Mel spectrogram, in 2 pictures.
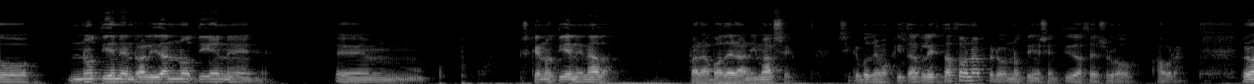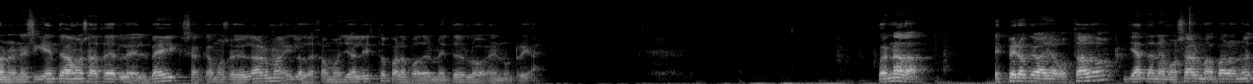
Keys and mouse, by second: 20.0-20.6 drag, 20.6-25.0 shift+middle drag, 21.9 n.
